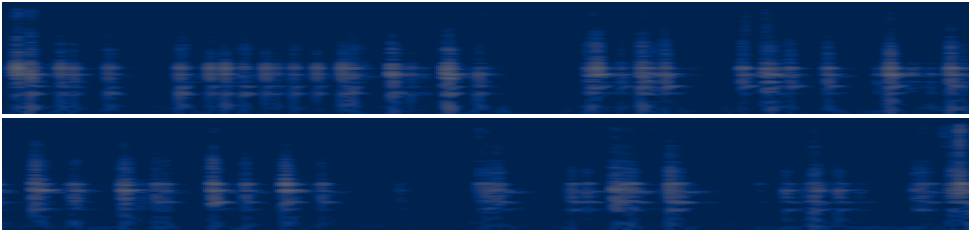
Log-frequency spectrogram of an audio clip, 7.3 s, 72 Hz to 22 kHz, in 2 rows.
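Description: Long red nails tap and lightly scratch the upper rind of a large, solid whole watermelon. About three dozen quick, dry taps sound in uneven bursts, each with a hollow, woody knock around 770 Hz and a bright click. Every tap dies away almost instantly, with brief pauses between clusters.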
